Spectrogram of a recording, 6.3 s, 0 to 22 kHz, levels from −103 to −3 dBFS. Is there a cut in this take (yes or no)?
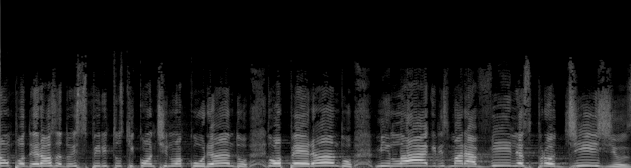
yes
